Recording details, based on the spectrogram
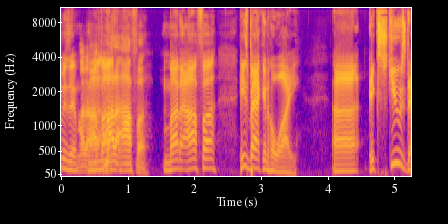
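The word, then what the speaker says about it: Mata'afa: Mataafa.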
